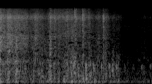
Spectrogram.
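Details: A dove roosting in a mango tree in the countryside around 5:30 a.m. is startled into flight with a quick, papery clatter of wingbeats that fades after about a second, leaving soft rustling.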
